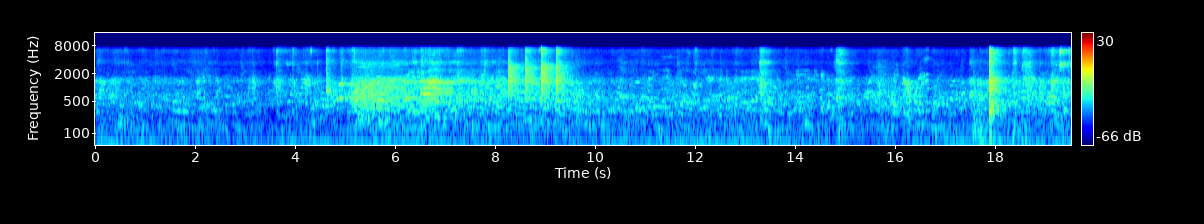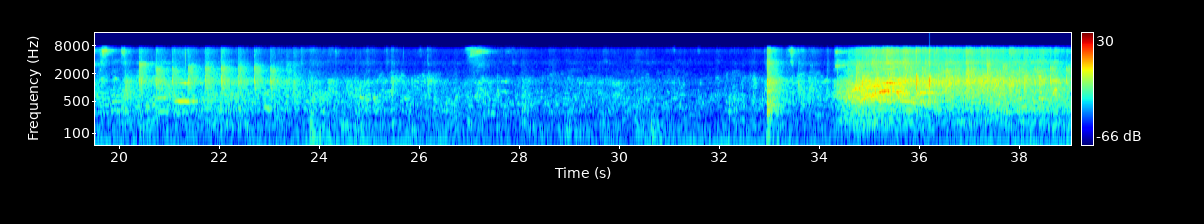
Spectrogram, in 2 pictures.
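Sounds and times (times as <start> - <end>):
spectators chattering: 0.0 - 39.0
table tennis ball crack: 33.0 - 33.6.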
